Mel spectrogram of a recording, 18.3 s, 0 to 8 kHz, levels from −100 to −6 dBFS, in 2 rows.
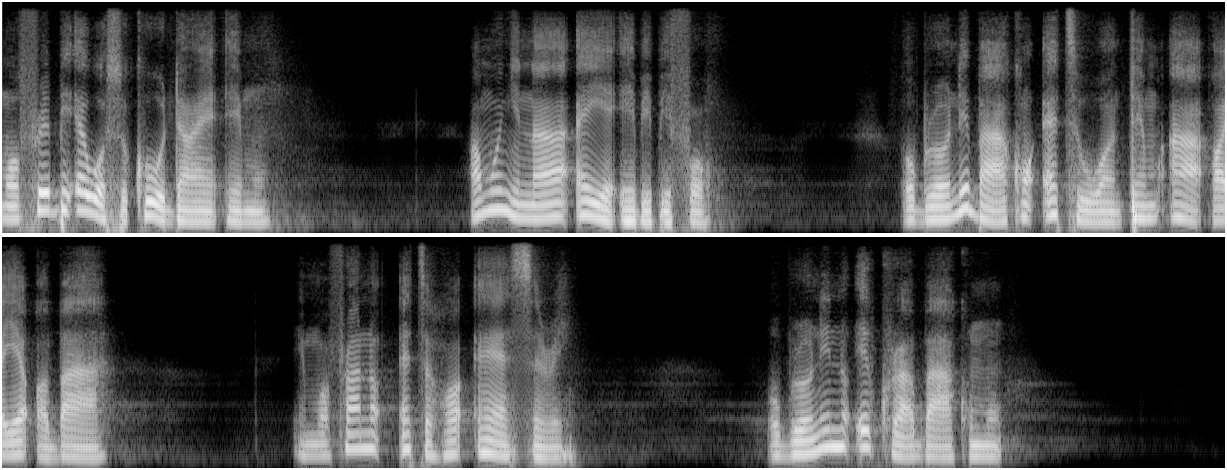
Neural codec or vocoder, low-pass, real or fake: codec, 24 kHz, 0.9 kbps, DualCodec; 7.2 kHz; fake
